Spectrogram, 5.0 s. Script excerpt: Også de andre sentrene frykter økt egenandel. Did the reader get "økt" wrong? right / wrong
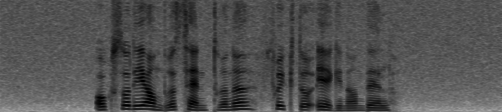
wrong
